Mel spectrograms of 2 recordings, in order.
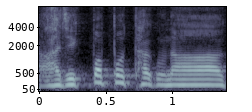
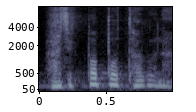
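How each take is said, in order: First: Gentle rebuke. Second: Soft repeat. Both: Retold or imitated. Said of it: "그러는 거예요".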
